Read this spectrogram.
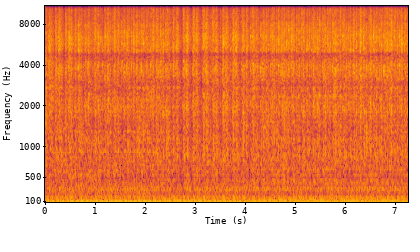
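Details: Cammed 5.3 V8 truck (Texas Speed 232/234 cam, 110 LSA) at first start after fixing ground and wiring issues; deep loping idle, strong low rumble and uneven chop. Normal cammed idle.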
